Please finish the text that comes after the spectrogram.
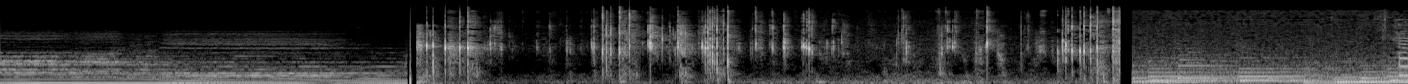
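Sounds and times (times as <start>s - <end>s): crunching crisp snacks: 4.2s - 11.2s
music with held tones: 11.4s - 14.0s.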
